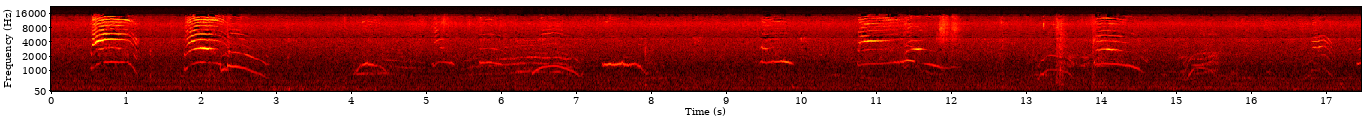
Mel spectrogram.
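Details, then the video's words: Kittens, five littermates in a cardboard-box pen, mew repeatedly, roughly forty-odd calls a minute at an uneven pace, high bent cries sometimes overlapping, two louder calls at the start, against faint steady hiss. "suara kucing 5 bersaudara"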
